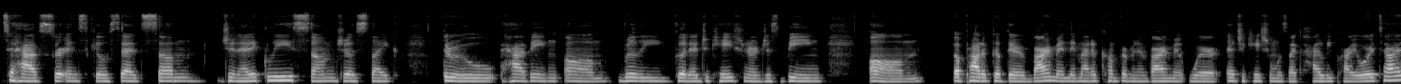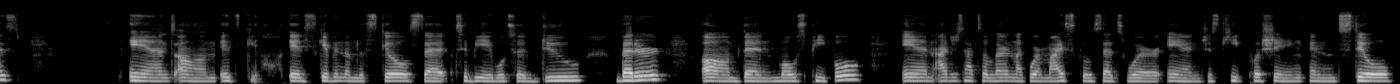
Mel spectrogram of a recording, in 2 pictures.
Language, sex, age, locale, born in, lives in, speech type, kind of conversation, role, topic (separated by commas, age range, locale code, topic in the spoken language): English, female, 20-24, en-US, United States, United States, conversation, podcast, guest, How can experiencing setbacks at work help us grow and improve?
